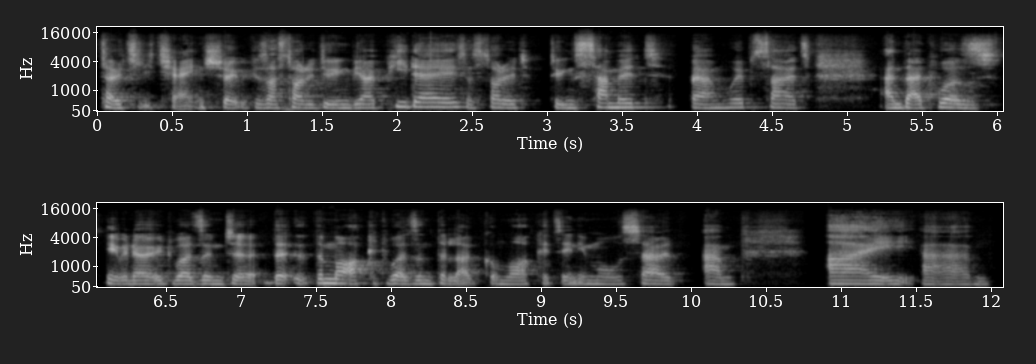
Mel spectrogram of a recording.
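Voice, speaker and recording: A South African woman in her thirties with an Afrikaans accent, a podcast guest chatting casually over a video call, hesitant with many fillers and soft laughs. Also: on the low side, little pitch movement, normal speed. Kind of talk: casual interview chat. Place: home office, indoors.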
